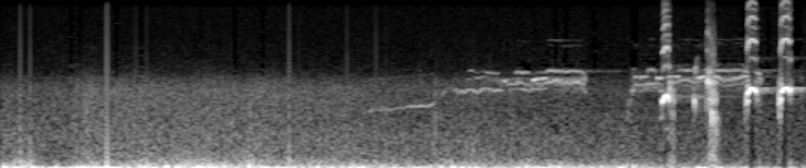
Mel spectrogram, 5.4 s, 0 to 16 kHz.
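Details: Adult male white-tailed eagle calling a lot in the nest as his mate returns, 8 April 2021 at 2:54 pm, after rain. Thin, high whistled chirps, short repeated notes near the end, over strong wind rumble and sharp clicks.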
